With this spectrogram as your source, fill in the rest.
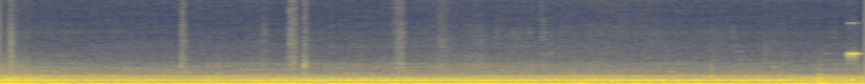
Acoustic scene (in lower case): bus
